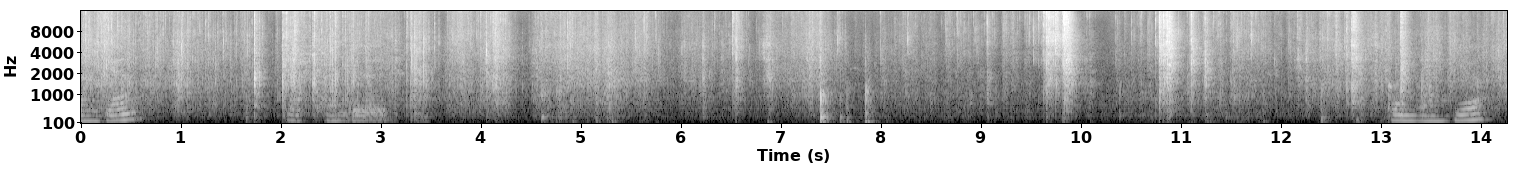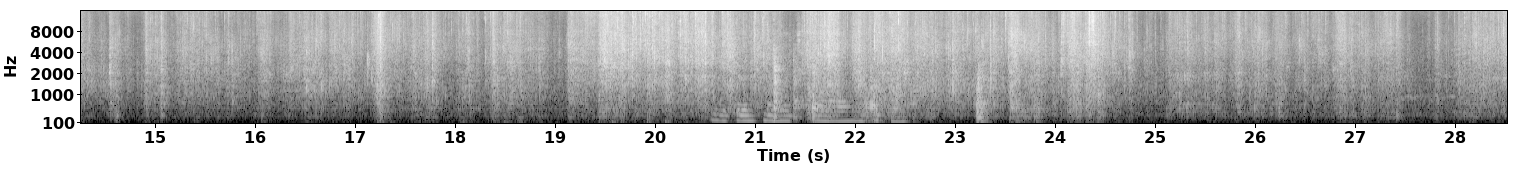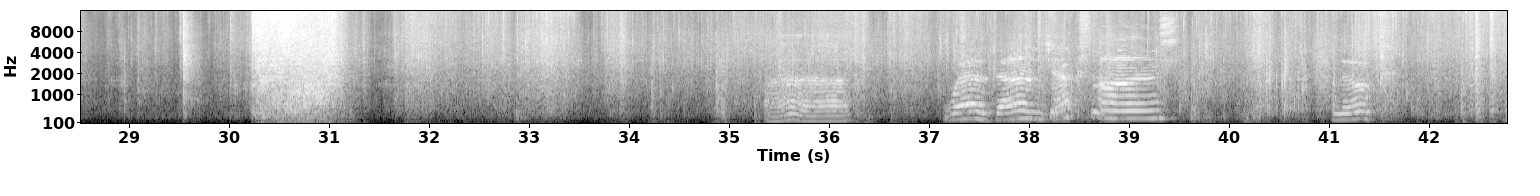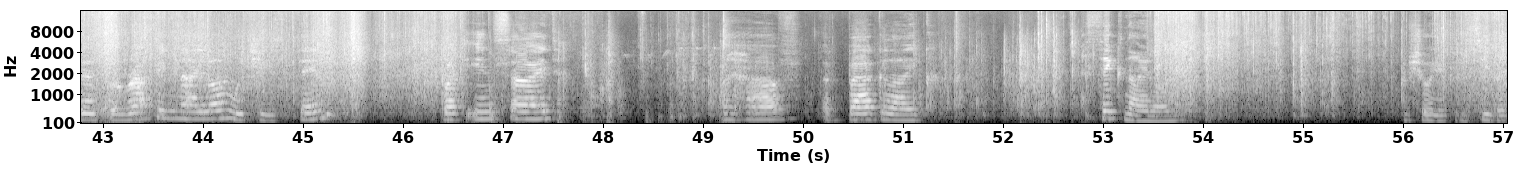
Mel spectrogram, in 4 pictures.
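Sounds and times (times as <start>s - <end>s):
loud plastic film crackling: 0.0s - 57.0s
plastic film crinkling: 0.0s - 57.0s.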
